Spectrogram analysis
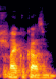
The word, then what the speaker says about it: microcosm: like a a mic micro Cosmo right did I say it correctly correctly yeah microcosm yeah yeah microcosm so um uh so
